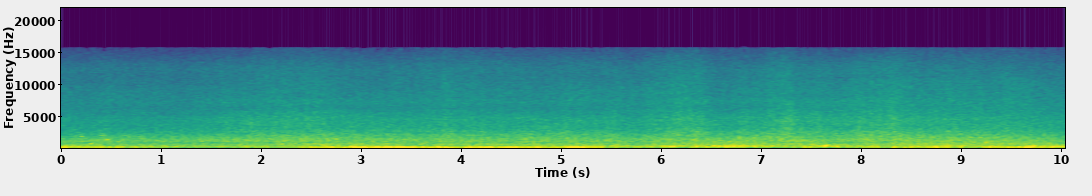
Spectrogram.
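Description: Rough sea surf breaking over rocks and washing up the beach in strong onshore wind, with wind buffeting the microphone. A steady roar of water that swells a little about three seconds in.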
